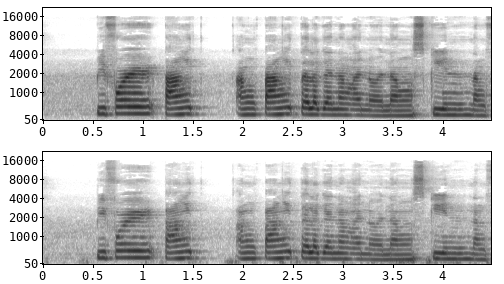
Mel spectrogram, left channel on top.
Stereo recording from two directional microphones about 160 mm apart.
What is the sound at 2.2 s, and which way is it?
A woman's voice, 10° right (ahead or behind).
